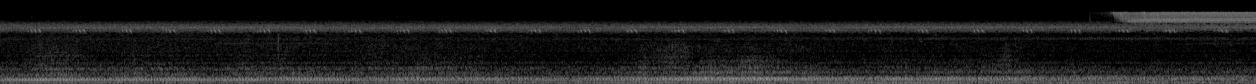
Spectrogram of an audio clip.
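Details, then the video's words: Slightly Musical Conehead katydid stridulating at the Assabet River National Wildlife Refuge in Maynard, Massachusetts; an unbroken series of high, evenly spaced ticking pulses, about two per second, over a low hum, with a louder high hiss joining near the end. "Stridulating Conehead Katydid"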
